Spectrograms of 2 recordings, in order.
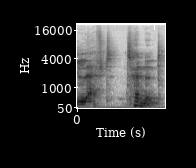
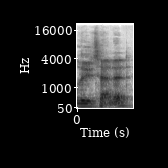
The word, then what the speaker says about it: lieutenant: problem is is that we still spell it Lieutenant we don't spell it left tenant now if we spelled it left tenant there's no issue but we spell it Lieutenant so if it's spelled Lieutenant it should be said Lieutenant now interestingly I find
